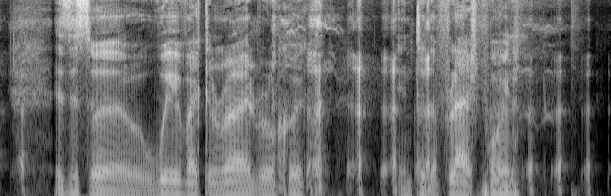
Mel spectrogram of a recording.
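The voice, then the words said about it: Bad gruff impersonation of another person. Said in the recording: “my bad Jason Momoa impersonation ... they're just gruff”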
